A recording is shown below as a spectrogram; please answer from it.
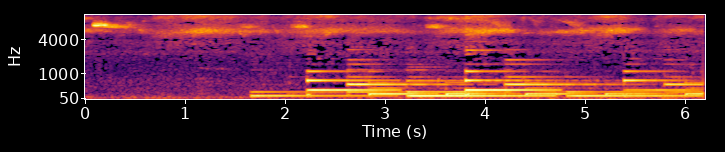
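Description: Acoustic guitar starting a slow song intro: after a quiet second and a half, a low bass note and chords are plucked one after another, each left to ring.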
